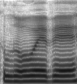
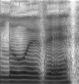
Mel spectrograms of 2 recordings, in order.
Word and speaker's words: Loewe: And the pronunciation is funny because Loewe and Loewe are technically the same brand, but they kind of feel like two different personalities.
